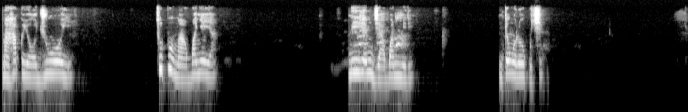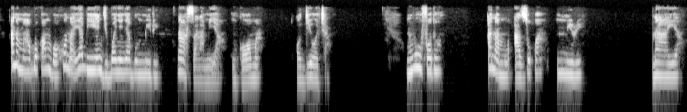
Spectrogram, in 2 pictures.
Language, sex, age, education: Igbo, female, 15-29, tertiary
